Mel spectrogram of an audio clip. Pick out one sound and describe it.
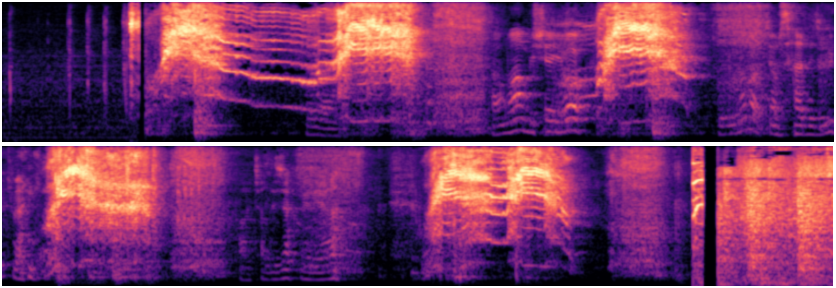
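A cat yowls and growls loudly.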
